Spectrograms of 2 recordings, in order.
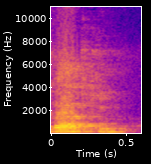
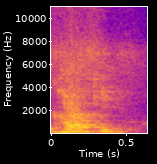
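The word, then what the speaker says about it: gherkin: এটা হচ্ছে ব্রিটিশ ইংলিশের ক্ষেত্রে, এখানে এইচ সাইলেন্স থাকছে, দিয়ে হচ্ছে এটা গার্কিন। কিন্তু আমেরিকান ইংলিশের ক্ষেত্রে এটা হচ্ছে ঘার্কিন।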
